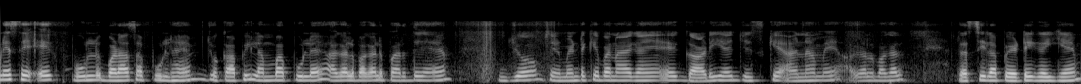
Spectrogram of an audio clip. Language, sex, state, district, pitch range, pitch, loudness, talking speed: Hindi, female, Bihar, East Champaran, 180-195 Hz, 185 Hz, -21 LUFS, 190 wpm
